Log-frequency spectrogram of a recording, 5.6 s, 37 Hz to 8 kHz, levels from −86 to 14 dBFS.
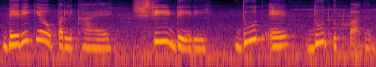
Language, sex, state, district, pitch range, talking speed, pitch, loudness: Hindi, female, Madhya Pradesh, Dhar, 180-280 Hz, 115 wpm, 205 Hz, -15 LUFS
